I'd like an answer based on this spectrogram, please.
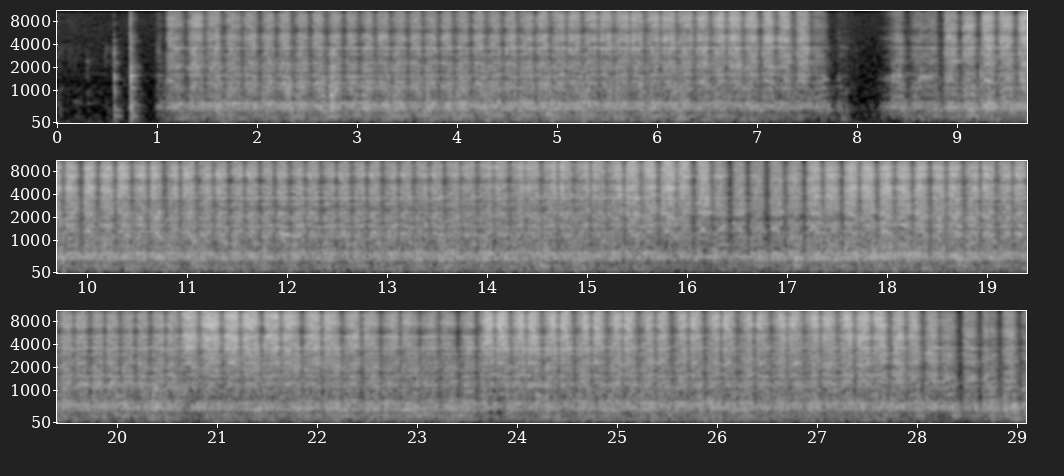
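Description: Sharpening abrasive rubbing steadily along a steel knife's edge, grinding the edge bevel, with one short pause about eight seconds in.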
